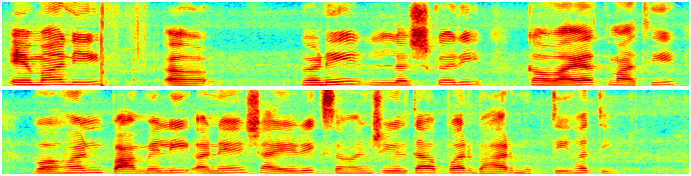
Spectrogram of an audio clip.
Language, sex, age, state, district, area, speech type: Gujarati, female, 18-30, Gujarat, Ahmedabad, urban, read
